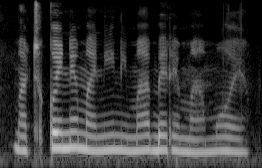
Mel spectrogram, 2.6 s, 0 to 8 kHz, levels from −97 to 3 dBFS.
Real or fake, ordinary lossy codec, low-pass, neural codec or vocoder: real; none; none; none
